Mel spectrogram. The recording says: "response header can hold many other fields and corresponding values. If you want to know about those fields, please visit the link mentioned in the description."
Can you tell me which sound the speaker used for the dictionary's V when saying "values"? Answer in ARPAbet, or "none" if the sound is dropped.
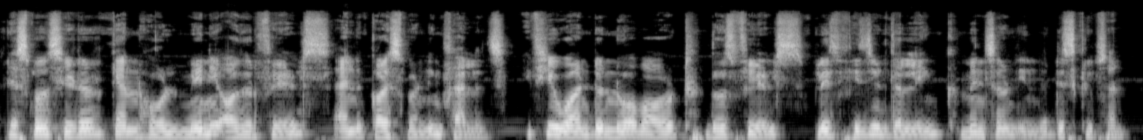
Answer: F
